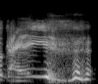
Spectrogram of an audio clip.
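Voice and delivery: high, loud retold okay; mock exasperated okay. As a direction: squeal it over a crying baby. Retold reaction to wailing baby.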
